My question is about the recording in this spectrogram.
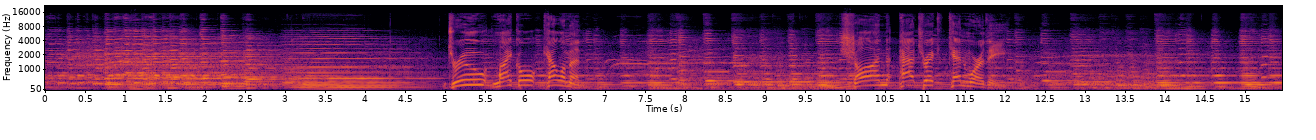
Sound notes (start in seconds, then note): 0.1 triumphant music; 6.9 audience cheers; 12.3 triumphant music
